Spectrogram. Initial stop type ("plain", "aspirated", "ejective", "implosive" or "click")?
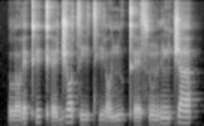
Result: ejective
